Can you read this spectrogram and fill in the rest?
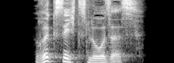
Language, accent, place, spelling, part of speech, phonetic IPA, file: German, Germany, Berlin, rücksichtsloses, adjective, [ˈʁʏkzɪçt͡sloːzəs], De-rücksichtsloses.ogg
- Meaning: strong/mixed nominative/accusative neuter singular of rücksichtslos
